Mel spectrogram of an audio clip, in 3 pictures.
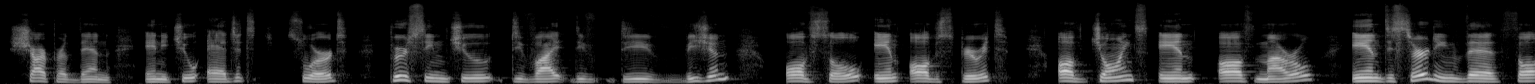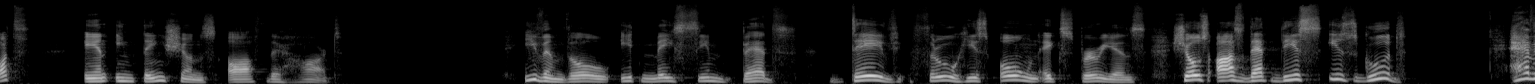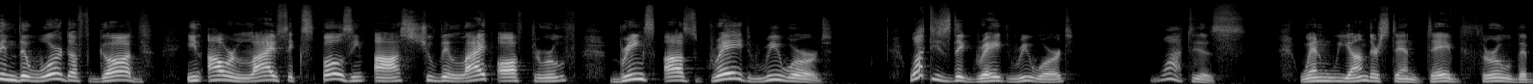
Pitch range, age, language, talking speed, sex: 125-170 Hz, 50-69, English, 100 wpm, male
